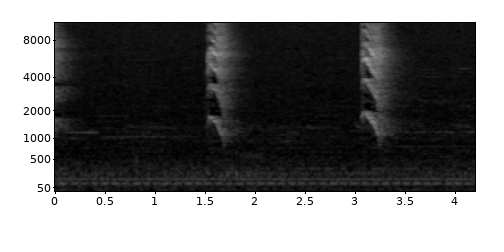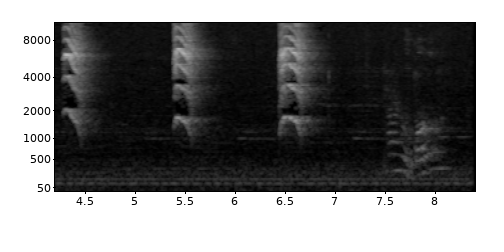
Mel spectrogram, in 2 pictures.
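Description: A baby bird squawks five times, close and loud, at a steady pace about one and a half seconds apart. A fainter, lower call follows at the end.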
